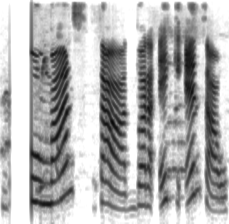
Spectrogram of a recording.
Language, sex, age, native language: Icelandic, female, 40-49, Latvian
